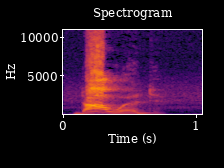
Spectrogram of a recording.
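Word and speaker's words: Dawid (דוד): This can mean both David, Dawid, is the actual pronunciation, with a waw instead of a vav, and the Messiah Yeshua.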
